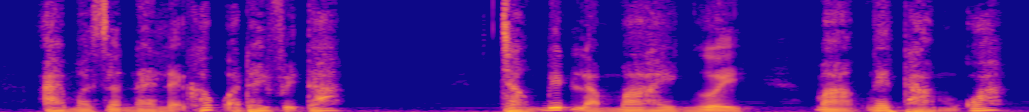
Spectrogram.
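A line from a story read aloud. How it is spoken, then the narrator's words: Soft whisper. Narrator (Vietnamese): Mai thì thào nhẹ như là tiếng gió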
